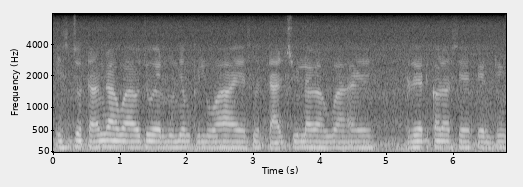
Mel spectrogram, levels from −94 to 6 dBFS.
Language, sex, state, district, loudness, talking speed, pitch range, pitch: Hindi, male, Odisha, Nuapada, -16 LUFS, 195 wpm, 125-130 Hz, 125 Hz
